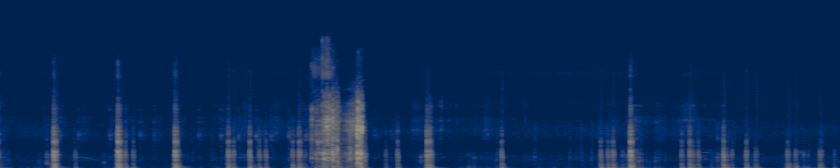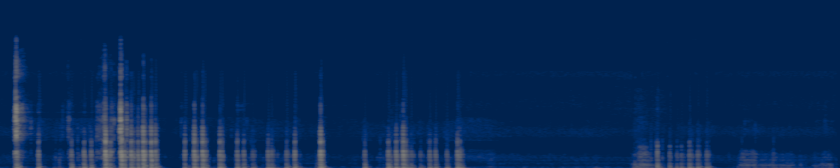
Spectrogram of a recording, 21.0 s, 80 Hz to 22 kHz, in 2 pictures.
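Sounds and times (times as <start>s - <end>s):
camera handling knocks and rustles: 0.0s - 5.6s.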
